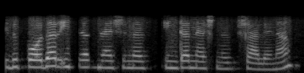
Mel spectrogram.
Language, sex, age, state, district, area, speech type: Kannada, female, 18-30, Karnataka, Tumkur, rural, conversation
